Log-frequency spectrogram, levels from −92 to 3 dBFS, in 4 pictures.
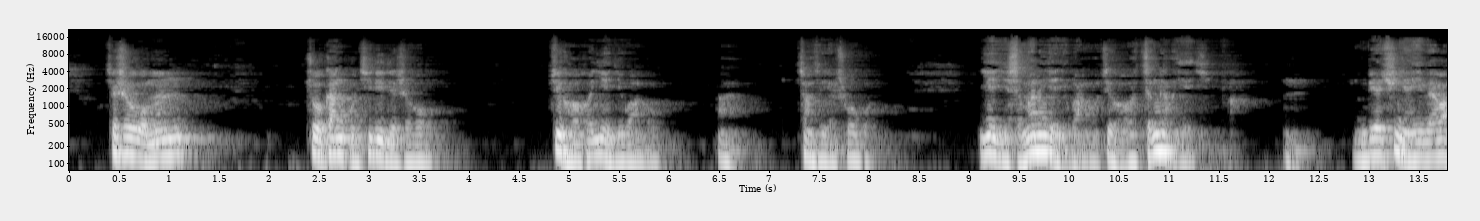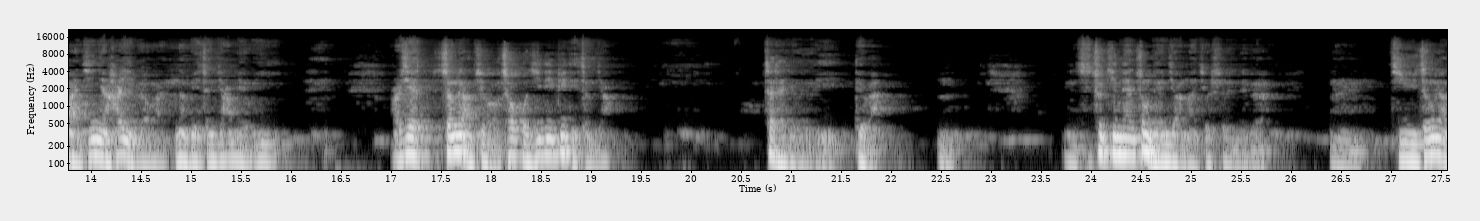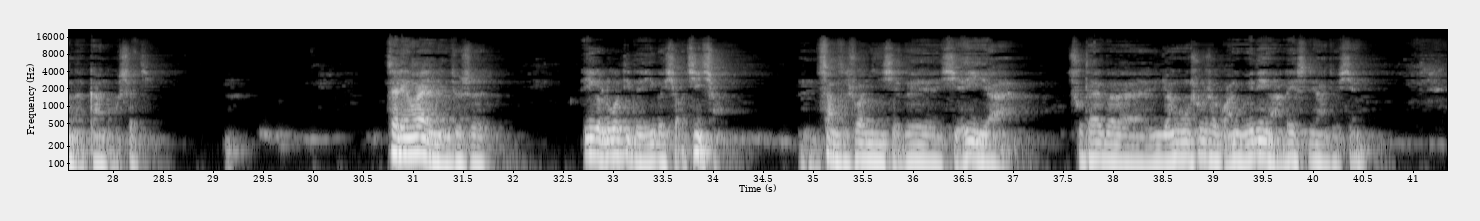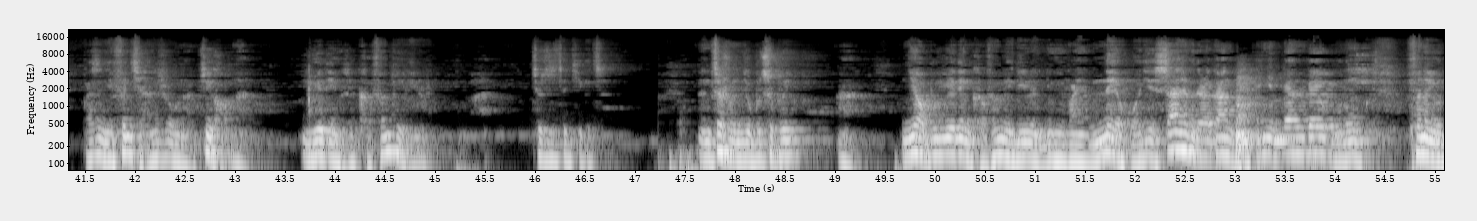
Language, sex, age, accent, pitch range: Chinese, male, 50-69, native, 100-140 Hz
